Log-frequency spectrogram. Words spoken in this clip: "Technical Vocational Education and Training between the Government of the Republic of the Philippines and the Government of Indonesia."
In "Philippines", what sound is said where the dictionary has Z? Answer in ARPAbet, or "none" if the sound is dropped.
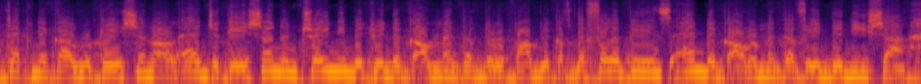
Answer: S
